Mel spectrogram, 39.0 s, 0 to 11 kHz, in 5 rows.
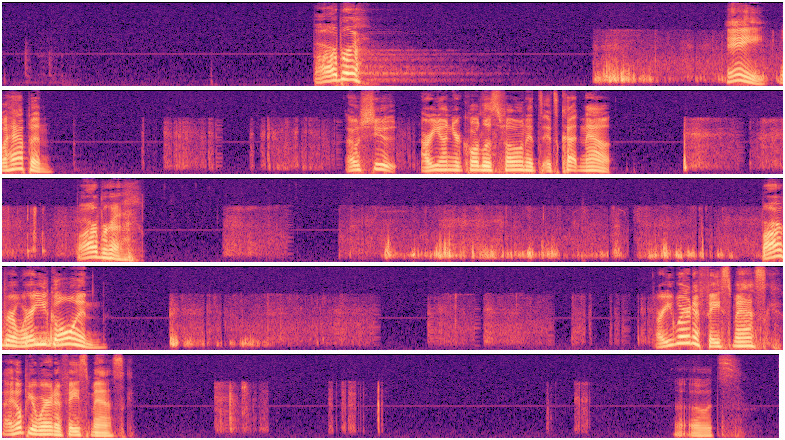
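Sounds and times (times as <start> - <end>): choppy muffled telephone noise: 5.9 - 8.2, 9.1 - 13.9, 14.6 - 24.4, 25.0 - 31.0, 33.3 - 35.3, 36.6 - 37.3.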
